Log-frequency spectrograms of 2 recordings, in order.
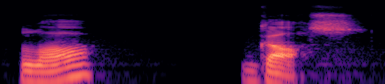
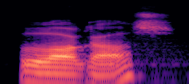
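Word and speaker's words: λόγος: So, logos, logos, and make sure the accent's on that first syllable.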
